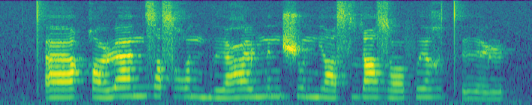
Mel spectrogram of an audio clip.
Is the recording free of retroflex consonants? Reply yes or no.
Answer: no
